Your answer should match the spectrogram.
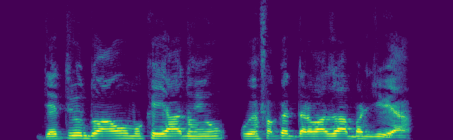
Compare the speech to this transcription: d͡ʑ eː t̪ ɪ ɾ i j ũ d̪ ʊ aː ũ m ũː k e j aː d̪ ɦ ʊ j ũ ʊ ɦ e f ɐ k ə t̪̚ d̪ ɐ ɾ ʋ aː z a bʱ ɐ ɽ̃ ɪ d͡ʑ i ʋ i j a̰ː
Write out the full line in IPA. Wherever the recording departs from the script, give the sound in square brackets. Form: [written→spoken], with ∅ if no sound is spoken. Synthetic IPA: d͡ʑ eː t̪ ɪ ɾ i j ũ d̪ ʊ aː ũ m ũː [k→kʰ] e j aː d̪ ɦ ʊ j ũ ʊ ɦ e f ɐ k ə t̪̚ d̪ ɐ ɾ ʋ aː z a bʱ ɐ ɽ̃ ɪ d͡ʑ i ʋ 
